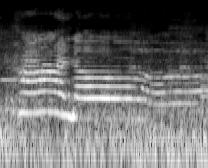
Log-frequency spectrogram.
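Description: A child's voice singing three held notes: the first wavers, then it steps up to a higher note and drops a little for the last. Under it runs the steady low rumble of the moving monorail car.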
